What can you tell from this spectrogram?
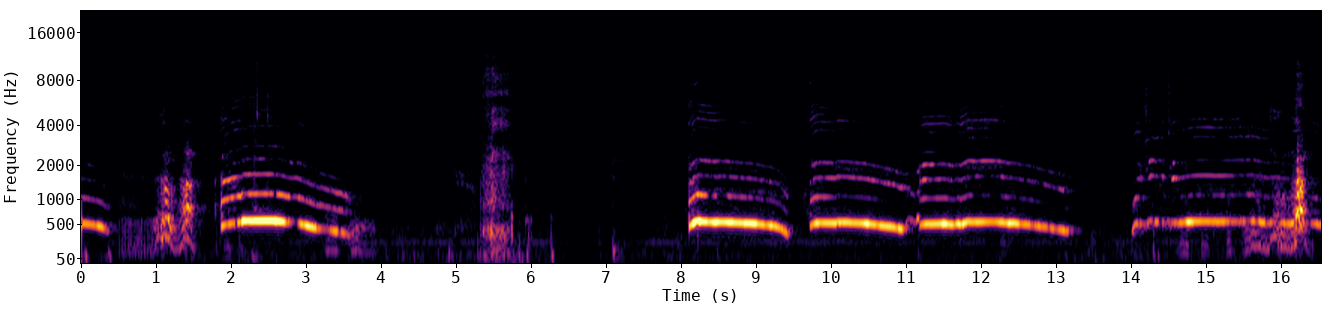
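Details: Aunt's Chihuahuas howl in a string of clear arched wails, each about a second long and repeated after short gaps, with a few sharp barks and a whimper early on, in a quiet indoor setting.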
